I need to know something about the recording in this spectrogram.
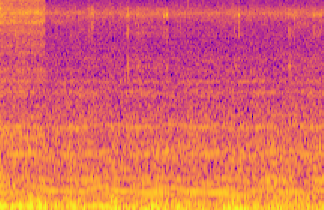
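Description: Steady low hiss with faint steady hum tones and no distinct events: background noise.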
